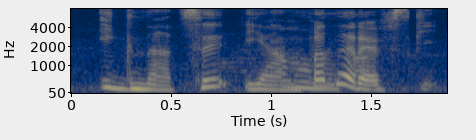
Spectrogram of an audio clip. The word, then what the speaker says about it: Ignacy Jan Paderewski: In 1893, I believe, and a few times before and after that, the pianist, and forgive me if I'm saying it wrong, is it Jan Paderewski? – Ignacy Jan Paderewski. – Ignacy Jan Paderewski. Okay, I butchered it, I'm sorry.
